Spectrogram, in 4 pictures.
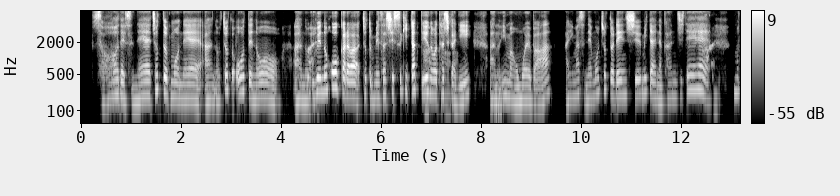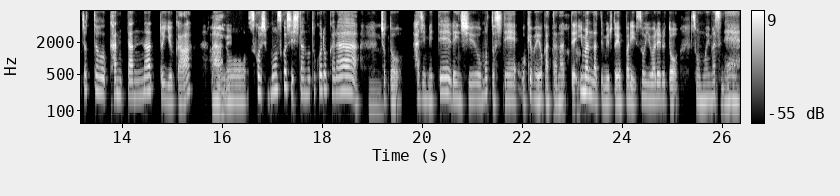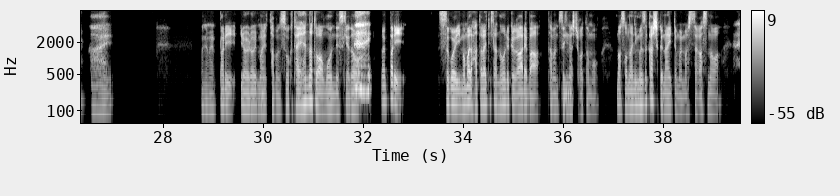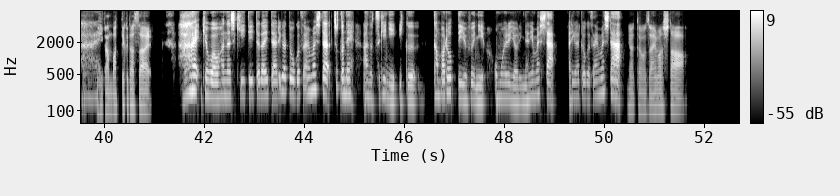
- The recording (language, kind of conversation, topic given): Japanese, advice, 失敗した後に自信を取り戻す方法は？
- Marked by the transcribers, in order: tapping; other background noise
